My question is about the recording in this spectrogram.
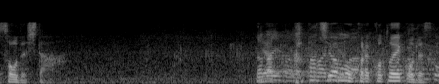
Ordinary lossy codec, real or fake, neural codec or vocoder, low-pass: none; real; none; 7.2 kHz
